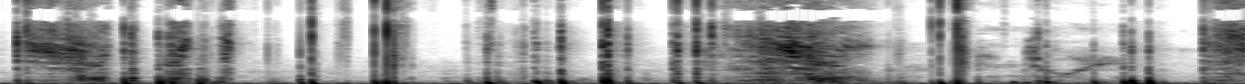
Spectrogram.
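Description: Long acrylic fingernails tapping fast and irregularly on a ridged hard surface: a dense run of sharp clicks. Hissing, scratchy rushes come at the start, about four seconds in, and at the end.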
